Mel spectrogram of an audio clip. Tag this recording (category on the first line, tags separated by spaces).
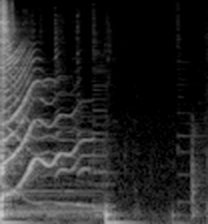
Music > Solo instrument
acosutic guitar instrument riff slap solo string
